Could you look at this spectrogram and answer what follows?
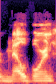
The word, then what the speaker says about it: Melbourne: As soon as I stepped on that plane from LA to Melbourne or Melbourne, how us North Americans might pronounce it,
